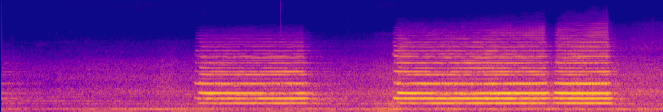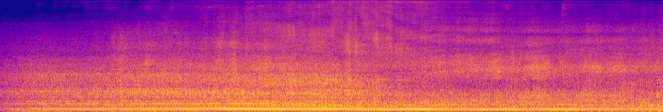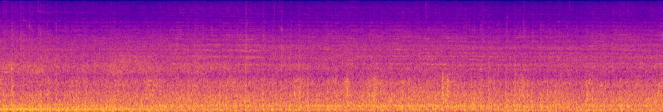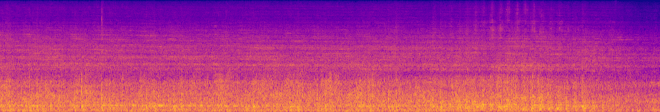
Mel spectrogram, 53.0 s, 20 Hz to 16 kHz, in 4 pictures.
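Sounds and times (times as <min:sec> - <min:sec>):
diesel locomotive engine humming: 0:00.1 - 0:52.9
train wheels clacking over rail joints: 0:23.2 - 0:52.3.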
